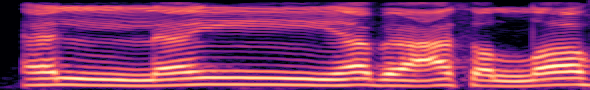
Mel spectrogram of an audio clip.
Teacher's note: أما باقي القراء ومنهم ورش يقرأ بالإدغام مع الغنة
